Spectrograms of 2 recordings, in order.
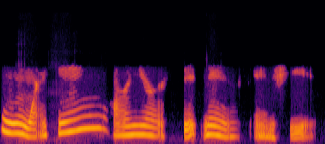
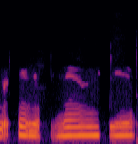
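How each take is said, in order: First: Slow, drawn-out repeat at normal volume; talking up. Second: Quick, very soft remark; barely audible. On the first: Repeating for a caller who asked to talk up, slow and clear. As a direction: spell it out slowly for someone who can't hear. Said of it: "Can you talk up?". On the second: Partner on a phone call, too soft to hear. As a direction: say it fast and very softly. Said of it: "Sorry, I can't hear you". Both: Real, not acted.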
